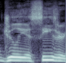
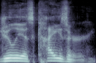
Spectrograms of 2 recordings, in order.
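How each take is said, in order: First: Caesar begins with a soft S sound. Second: Caesar begins with a hard K sound. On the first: The speaker calls it wrong. "he's not Julius Caesar" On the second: The speaker calls it right. "The C is always a k sound"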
